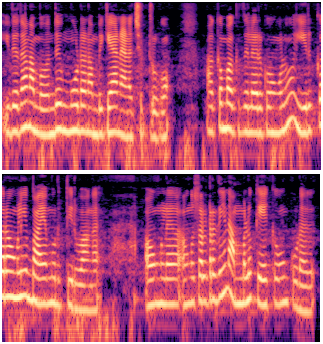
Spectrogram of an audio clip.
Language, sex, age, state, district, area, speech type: Tamil, female, 18-30, Tamil Nadu, Mayiladuthurai, urban, spontaneous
